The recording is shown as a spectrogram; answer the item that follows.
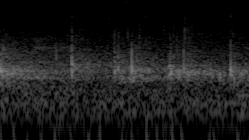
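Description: Faint footsteps on a gymnasium floor: a few light, irregularly spaced taps over quiet room tone.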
